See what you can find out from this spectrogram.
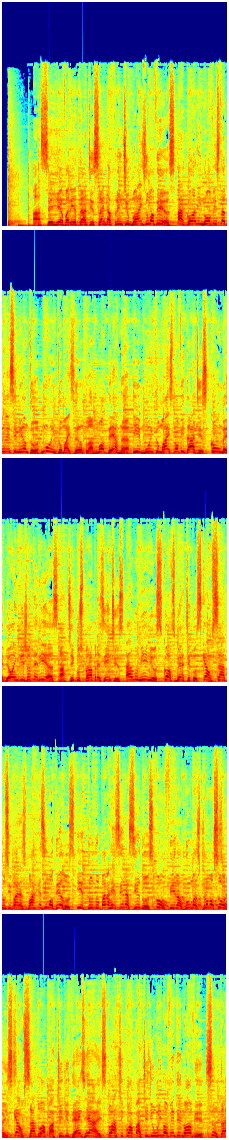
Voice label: spot e variedades, locutor

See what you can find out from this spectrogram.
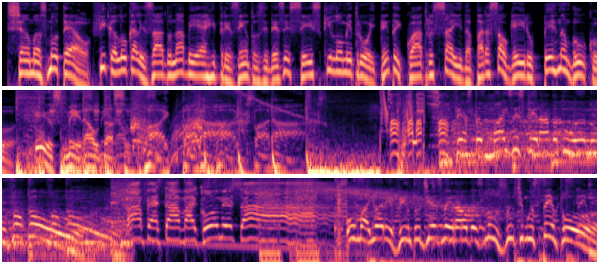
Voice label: banco de vozes locutor publicitario

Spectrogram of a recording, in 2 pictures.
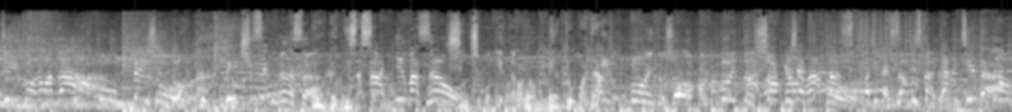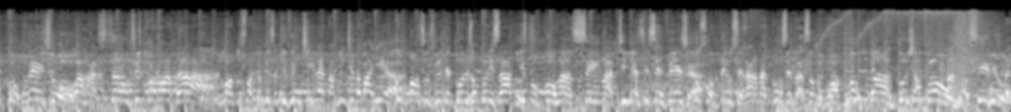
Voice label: spot carnaval; carnaval 2008 bloco beijo

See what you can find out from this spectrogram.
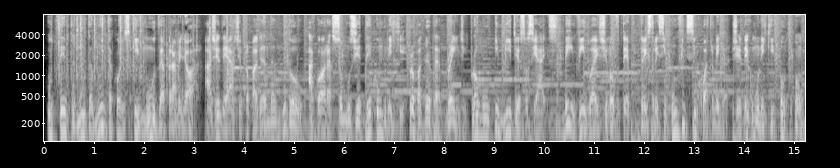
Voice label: spot

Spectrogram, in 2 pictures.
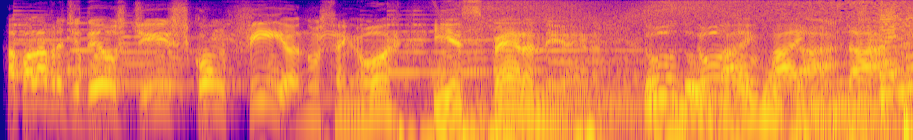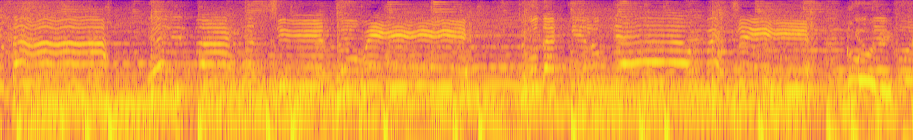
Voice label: spot

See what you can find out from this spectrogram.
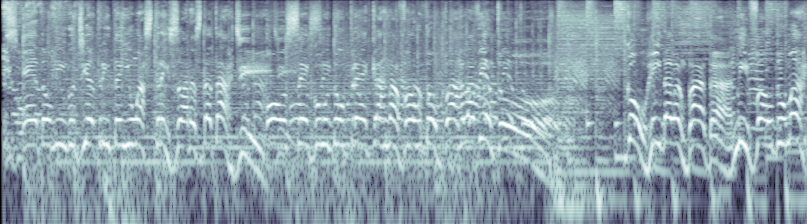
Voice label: banco de vozes locutor offs jingles vinheta

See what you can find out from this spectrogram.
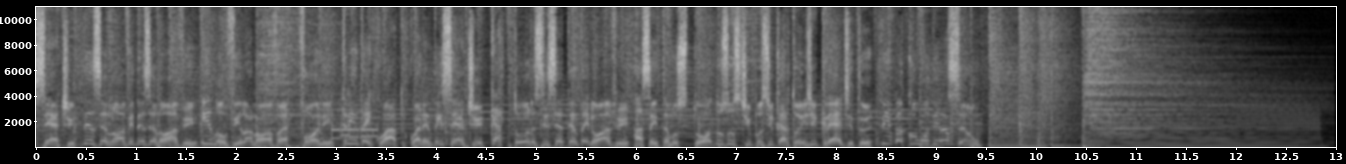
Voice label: VOZ IMPACTO GRAVE vinheta para distribuidora de bebidas chamada spot propaganda; moreira

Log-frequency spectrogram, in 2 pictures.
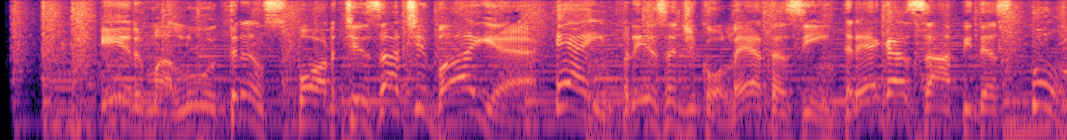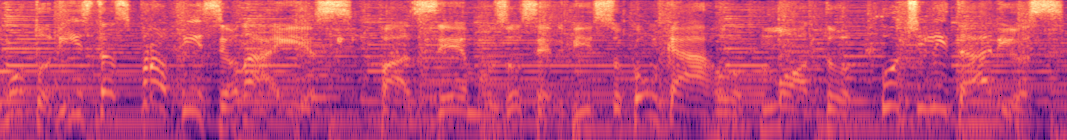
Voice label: comercial; solucoes em audio; ermalul transportes

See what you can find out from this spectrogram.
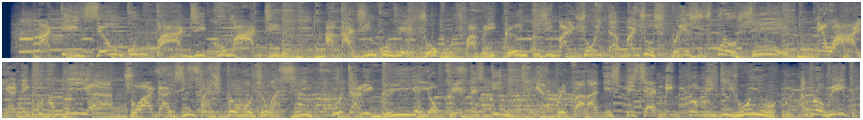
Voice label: spot comercial

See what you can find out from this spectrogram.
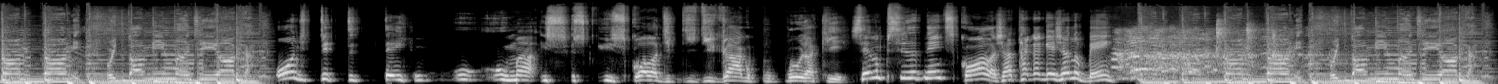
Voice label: spot piada

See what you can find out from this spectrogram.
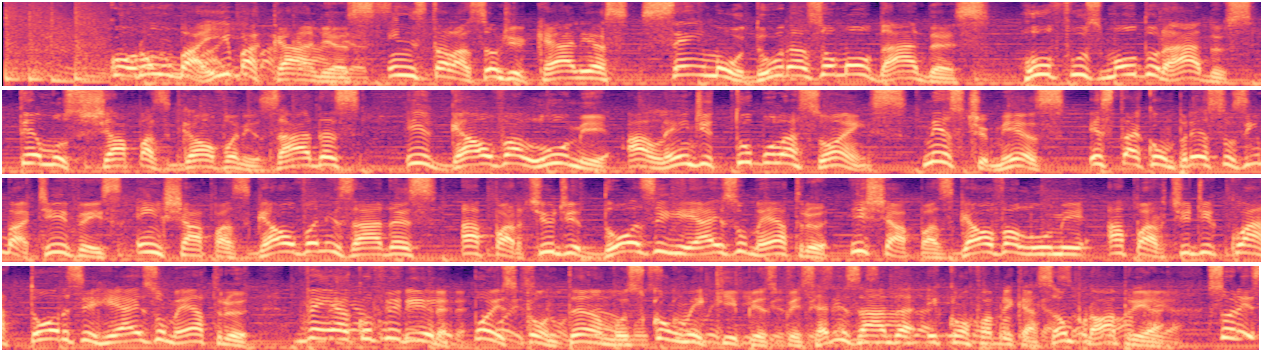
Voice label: VOZ IMPACTO GRAVE vinheta spot chamada comercial propag; para loja de calhas calha; propaganda

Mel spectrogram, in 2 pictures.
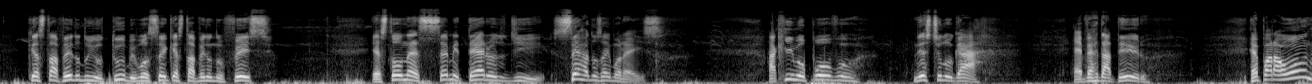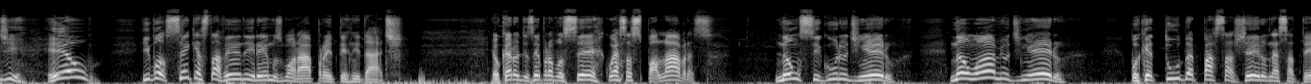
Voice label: locutor de rodeio

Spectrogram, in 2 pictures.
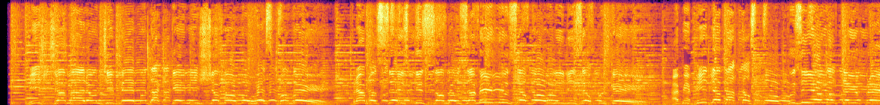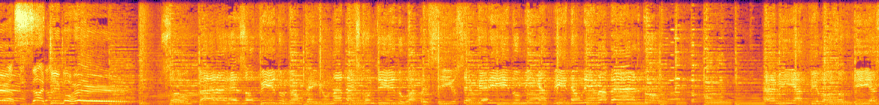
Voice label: locutor verso de rodeio

